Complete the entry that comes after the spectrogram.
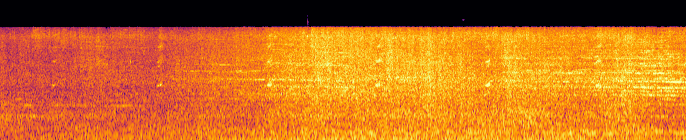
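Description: Freight cars of a passing Norfolk Southern train, autoracks followed by intermodal cars, rolling by: a steady rumble of wheels on rail that grows louder about five seconds in, with faint wheel squeal and occasional clicks.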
